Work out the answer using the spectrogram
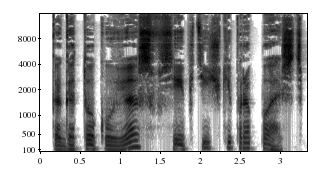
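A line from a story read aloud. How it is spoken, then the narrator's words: Muttered. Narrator (Russian): пробормотал он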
